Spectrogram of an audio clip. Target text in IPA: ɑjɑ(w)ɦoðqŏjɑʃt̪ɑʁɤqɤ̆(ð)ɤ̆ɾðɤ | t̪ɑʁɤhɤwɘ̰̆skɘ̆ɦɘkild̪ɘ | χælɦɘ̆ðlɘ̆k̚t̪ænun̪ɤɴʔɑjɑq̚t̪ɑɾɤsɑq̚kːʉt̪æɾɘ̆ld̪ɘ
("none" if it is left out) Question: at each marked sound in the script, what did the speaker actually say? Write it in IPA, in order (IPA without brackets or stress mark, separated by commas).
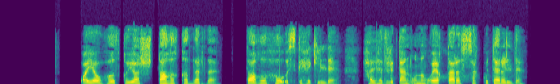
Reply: w, ðː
